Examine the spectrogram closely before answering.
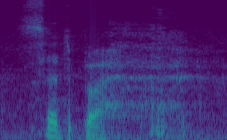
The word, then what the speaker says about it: Sedbergh: just asked for the what is the proper pronunciation of the town and it is said said we also asked how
